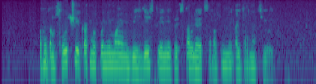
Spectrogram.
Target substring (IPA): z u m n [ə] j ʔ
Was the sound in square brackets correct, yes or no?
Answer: yes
